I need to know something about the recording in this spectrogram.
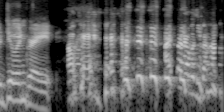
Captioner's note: laughter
